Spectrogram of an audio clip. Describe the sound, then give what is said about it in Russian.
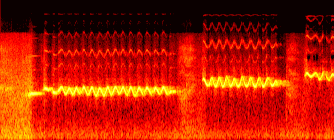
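A loud human whistle holding a fast, warbling trill across three long phrases, each a little higher than the last, separated by brief pauses. No one speaks. “Например, трель, я вам сейчас продемонстрирую.”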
